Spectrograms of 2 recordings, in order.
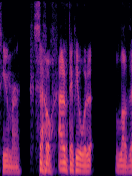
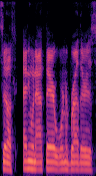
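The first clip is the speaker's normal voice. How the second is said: ordinary talk, nothing marked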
